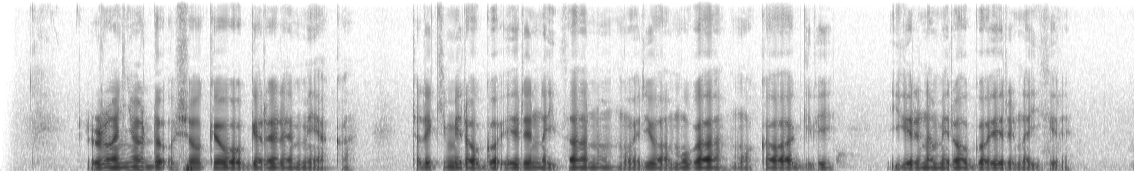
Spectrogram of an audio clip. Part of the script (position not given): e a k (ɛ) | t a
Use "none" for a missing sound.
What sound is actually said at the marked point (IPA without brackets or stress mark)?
a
